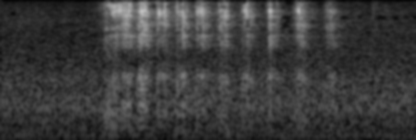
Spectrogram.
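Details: Common brushtail possum filmed in Queensland, Australia, making strange noises: a quick run of about ten short, rasping pulses packed into just over a second, over a faint steady low hum.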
